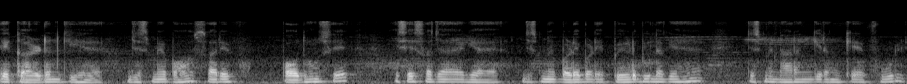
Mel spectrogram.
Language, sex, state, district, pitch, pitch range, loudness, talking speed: Hindi, male, Chhattisgarh, Korba, 115 Hz, 110-125 Hz, -19 LUFS, 160 wpm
